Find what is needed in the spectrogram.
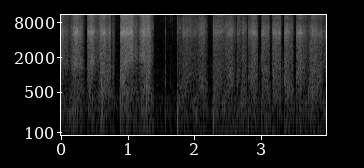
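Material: Paper.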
